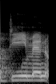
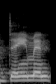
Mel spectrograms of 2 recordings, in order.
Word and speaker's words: daemon: Each person has what they call a demon or a daemon. People pronounce it differently.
